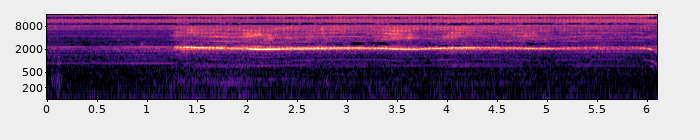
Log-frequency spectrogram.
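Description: Hike Crew RV roof vent's lid-lift motor whining steadily as it raises the lid. The whine grows louder about a second in and stops with a short drop in pitch near the end, as the lid reaches fully open.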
